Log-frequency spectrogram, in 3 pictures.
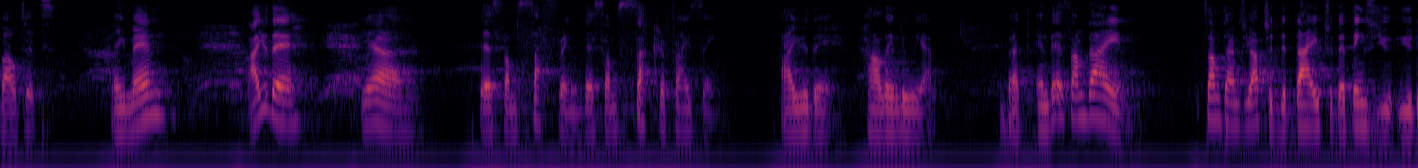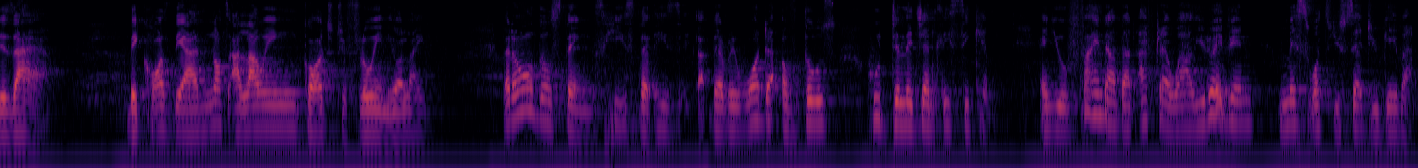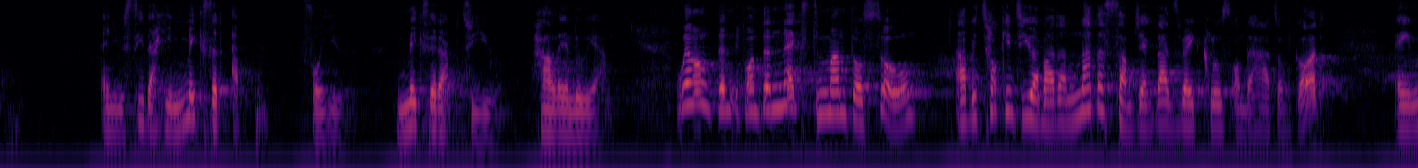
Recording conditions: large echoing room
